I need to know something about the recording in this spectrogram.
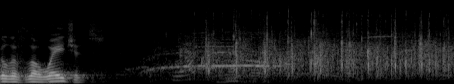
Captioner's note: cheering and applause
